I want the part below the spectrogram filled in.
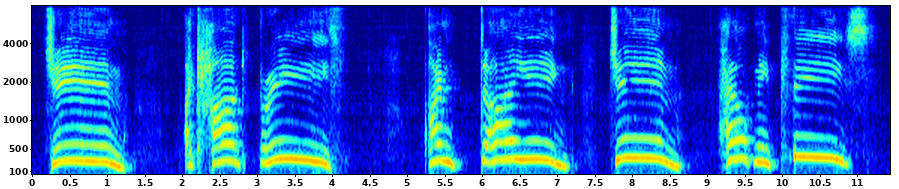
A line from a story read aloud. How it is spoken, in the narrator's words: Oscar began to shout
